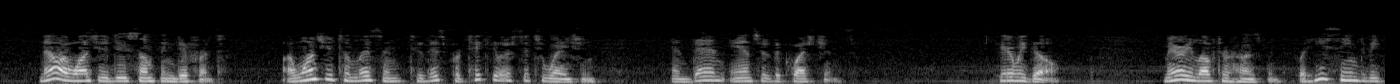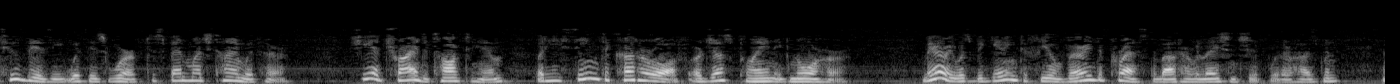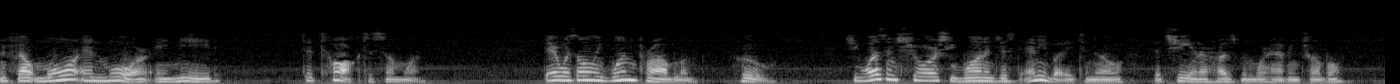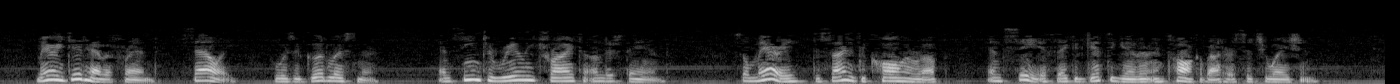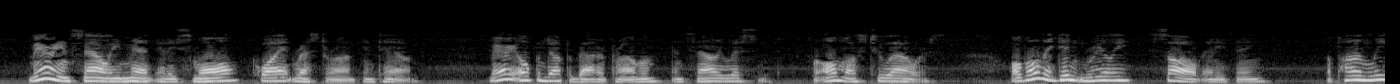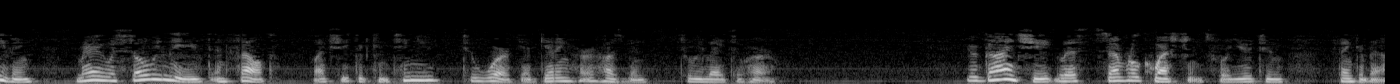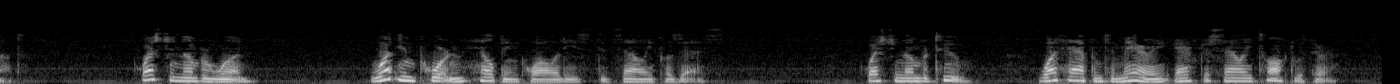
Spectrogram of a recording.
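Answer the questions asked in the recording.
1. She was a good listener who really tried to understand
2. Mary felt relieved and felt she could keep working at getting her husband to relate to her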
